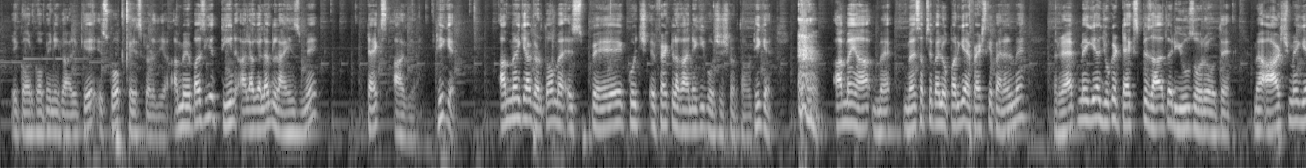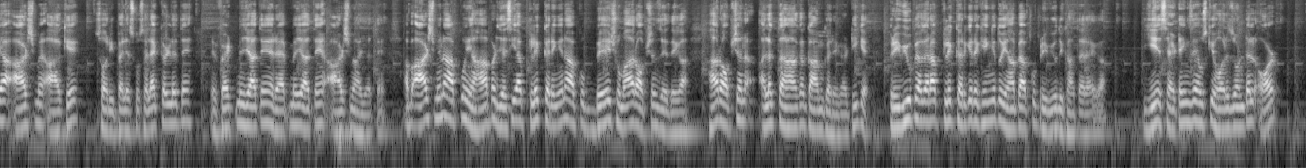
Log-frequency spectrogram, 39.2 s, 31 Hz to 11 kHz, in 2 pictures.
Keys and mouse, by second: 0.5 click, 1.1 ctrl+a, 1.4 ctrl+v, 1.8 ctrl+KP_Enter, 2.4 a, 2.7 click, 3.4 click, 4.0 click, 4.5 click, 5.3 click, 6.7 space, 6.8 click, 7.5 click, 8.3 v, 10.0 click, 13.5 click, 14.6 click, 18.5 click, 19.6-20.3 drag, 20.9 click, 21.4 click, 22.4 click, 24.2 click, 25.4 click, 26.3 click, 27.1 click, 27.5 click, 29.6 click, 30.4 click, 30.6 click, 33.1 click, 33.6 click, 35.2 click, 36.4 click, 37.4 click, 38.2 click, 38.8 click.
